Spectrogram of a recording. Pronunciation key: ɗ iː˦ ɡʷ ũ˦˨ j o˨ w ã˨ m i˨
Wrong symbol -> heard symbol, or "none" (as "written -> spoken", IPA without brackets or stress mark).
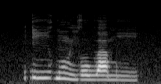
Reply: ã˨ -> a˨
